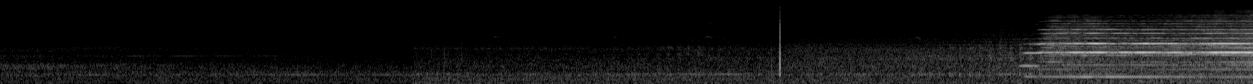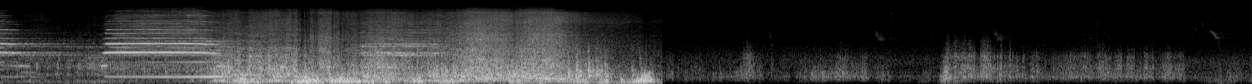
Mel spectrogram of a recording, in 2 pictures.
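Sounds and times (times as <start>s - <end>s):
train wheel and rail rumble: 0.0s - 25.0s
train horn: 10.2s - 15.0s, 16.1s - 17.0s.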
